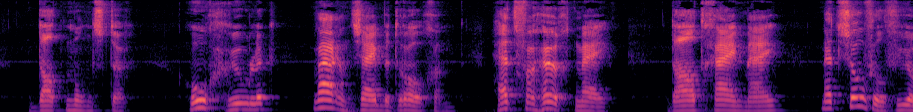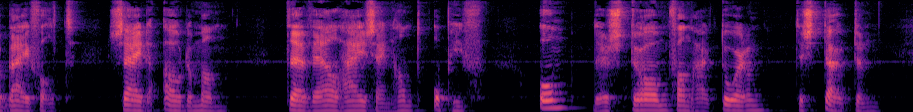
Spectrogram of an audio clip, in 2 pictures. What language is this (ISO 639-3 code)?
nld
